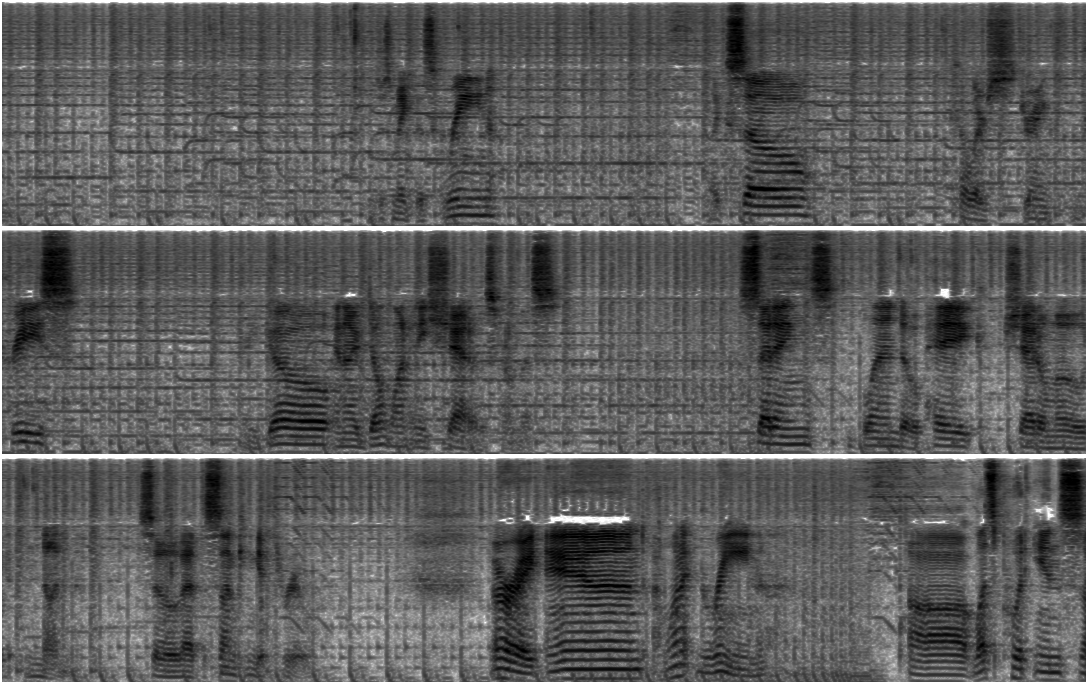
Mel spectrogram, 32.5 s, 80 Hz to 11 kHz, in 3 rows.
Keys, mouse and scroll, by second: 3.3 click, 9.4-13.6 drag, 14.2-15.8 scroll down 29, 17.0-17.6 scroll up 12, 19.8-22.0 drag, 24.0 KP_0, 27.4-28.0 scroll down 10, 29.6 KP_0, 31.8 click.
